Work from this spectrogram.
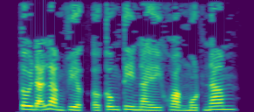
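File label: Vietnamese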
